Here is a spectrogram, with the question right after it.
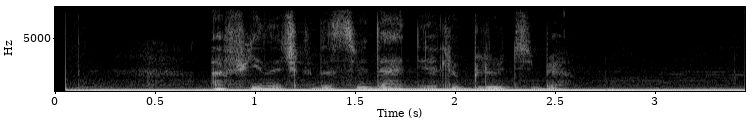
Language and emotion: Russian, positive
